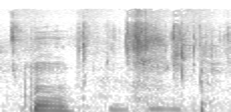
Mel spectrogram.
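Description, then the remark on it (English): Crunching as someone chews crispy chicken nuggets, with a few sharp crackly bites and a brief hummed vocal sound near the start. “We could upload this ASMR nugget eating.”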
